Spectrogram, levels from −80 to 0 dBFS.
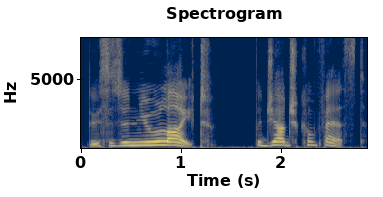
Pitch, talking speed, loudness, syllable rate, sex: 220 Hz, 170 wpm, -17 LUFS, 4.8 syllables/s, female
